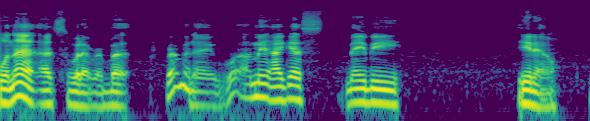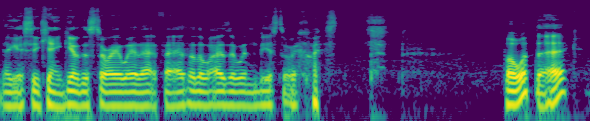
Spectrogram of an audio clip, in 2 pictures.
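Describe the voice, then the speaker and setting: A man's voice: mid-range voice, creaky. A man streaming a game playthrough, thinking aloud in an informal, teasingly exasperated way with game music behind him. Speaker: gaming streamer. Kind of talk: casual playthrough commentary.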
